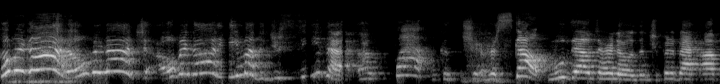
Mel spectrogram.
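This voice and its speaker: An animated woman with an American accent projects a raised voice, high in pitch and swinging very widely. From Brooklyn, New York (Israeli family). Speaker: storyteller sharing life story. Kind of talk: personal storytelling talk.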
